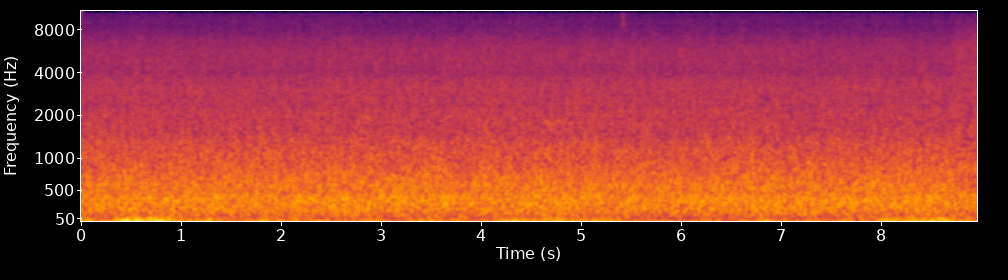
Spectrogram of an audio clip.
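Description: Steady rushing of a mountain river, with wind rumbling on the microphone in gusts about half a second in and near the end.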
